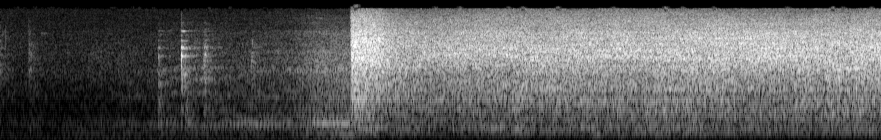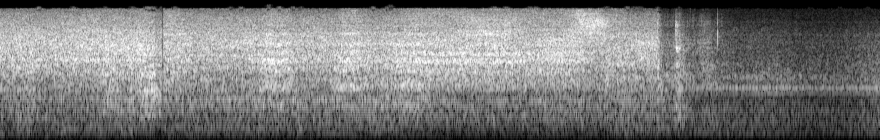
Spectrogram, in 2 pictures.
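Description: Steady loud hiss of a car-wash spray hose jetting water, starting abruptly about two and a half seconds in and cutting off about a second before the end. A few faint clicks come before it.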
